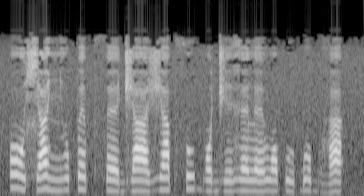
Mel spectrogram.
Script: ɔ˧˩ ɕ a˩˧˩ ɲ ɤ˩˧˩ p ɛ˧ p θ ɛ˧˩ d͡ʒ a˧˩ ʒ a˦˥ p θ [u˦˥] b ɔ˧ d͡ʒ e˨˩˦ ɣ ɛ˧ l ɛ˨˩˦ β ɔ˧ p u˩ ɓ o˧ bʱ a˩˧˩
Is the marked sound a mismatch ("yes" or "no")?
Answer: no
